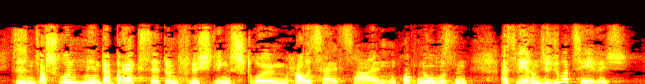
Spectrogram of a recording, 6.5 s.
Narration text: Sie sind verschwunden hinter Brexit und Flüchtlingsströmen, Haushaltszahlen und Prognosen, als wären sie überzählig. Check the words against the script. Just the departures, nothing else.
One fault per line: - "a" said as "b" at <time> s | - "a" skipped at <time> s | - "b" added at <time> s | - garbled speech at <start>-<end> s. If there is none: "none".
none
